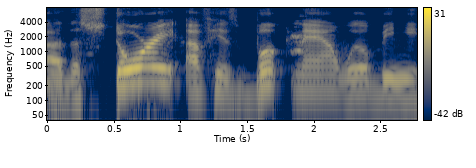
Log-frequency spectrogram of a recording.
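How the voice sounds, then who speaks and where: A man talks in an animated tone. He has a Southern US accent. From US South. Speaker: sports podcast host. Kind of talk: casual chat.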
